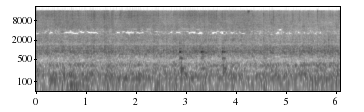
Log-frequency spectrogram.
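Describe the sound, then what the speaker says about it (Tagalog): Garlic and onion sauté in a pan, giving off a steady, unbroken sizzling hiss with a low background rumble and no talking. "So nagisa ako ng bawang. Tapos, nilagay ko na rin yung ating sibuyas."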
